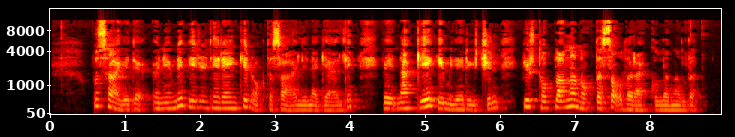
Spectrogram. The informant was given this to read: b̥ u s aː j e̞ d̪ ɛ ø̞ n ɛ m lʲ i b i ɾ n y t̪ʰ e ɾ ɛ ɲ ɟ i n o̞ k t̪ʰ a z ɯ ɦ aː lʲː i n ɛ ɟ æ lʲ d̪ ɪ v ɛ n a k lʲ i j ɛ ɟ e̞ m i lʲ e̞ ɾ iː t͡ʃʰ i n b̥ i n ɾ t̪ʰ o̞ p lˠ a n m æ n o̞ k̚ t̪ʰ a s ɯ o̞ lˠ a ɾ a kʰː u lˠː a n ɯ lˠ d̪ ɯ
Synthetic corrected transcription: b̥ u s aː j e̞ d̪ ɛ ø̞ n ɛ m lʲ i b i ɾ n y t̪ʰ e ɾ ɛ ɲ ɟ i n o̞ k t̪ʰ a s ɯ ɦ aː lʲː i n ɛ ɟ æ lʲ d̪ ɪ v ɛ n a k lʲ i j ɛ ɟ e̞ m i lʲ e̞ ɾ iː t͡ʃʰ i n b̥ i ɾ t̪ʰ o̞ p lˠ a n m a n o̞ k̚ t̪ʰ a s ɯ o̞ lˠ a ɾ a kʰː u lˠː a n ɯ lˠ d̪ ɯ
